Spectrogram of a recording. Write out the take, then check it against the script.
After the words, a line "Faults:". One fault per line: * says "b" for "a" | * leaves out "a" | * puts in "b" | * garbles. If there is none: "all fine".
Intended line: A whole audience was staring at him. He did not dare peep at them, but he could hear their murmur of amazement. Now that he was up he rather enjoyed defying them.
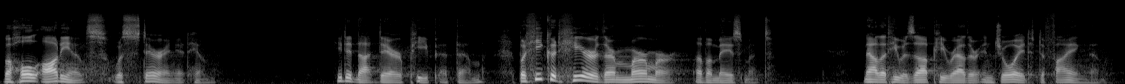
The whole audience was staring at him. He did not dare peep at them, but he could hear their murmur of amazement. Now that he was up he rather enjoyed defying them.
Faults:
* says "The" for "A"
